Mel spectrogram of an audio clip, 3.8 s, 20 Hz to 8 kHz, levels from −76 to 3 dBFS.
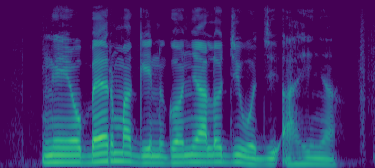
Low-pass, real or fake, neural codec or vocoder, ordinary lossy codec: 7.2 kHz; real; none; none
